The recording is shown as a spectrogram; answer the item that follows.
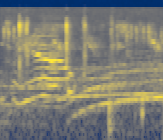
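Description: A siren winding up: one long tone rising in pitch over about a second and then holding steady, with a child's short vocal sound over its start.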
